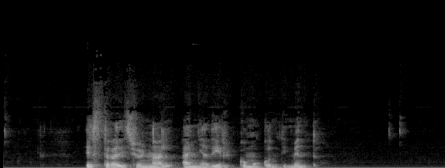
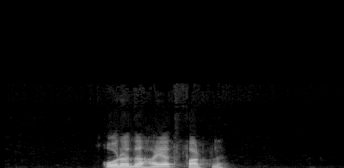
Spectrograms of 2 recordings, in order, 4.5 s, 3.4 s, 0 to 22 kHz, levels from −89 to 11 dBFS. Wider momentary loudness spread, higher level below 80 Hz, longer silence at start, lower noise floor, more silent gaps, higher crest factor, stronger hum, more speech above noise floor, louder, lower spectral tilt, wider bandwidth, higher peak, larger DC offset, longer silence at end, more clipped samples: second, 7 LU vs 15 LU; first, -46 dBFS vs -62 dBFS; second, 0.85 s vs 1.05 s; second, -53 dBFS vs -77 dBFS; neither; about the same, 20 dB vs 18 dB; neither; second, 30 dB vs 60 dB; second, -24 LUFS vs -18 LUFS; second, -7 dB/octave vs -9.5 dB/octave; first, 9.8 kHz vs 4.7 kHz; second, -6 dBFS vs -2 dBFS; neither; about the same, 1.25 s vs 1.2 s; neither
